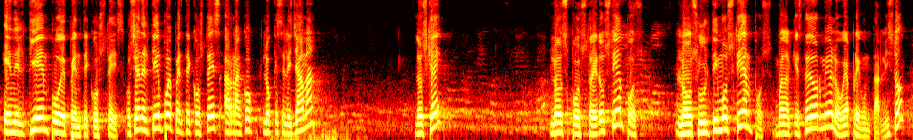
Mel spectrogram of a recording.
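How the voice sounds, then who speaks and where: A man's voice: a little high, very animated, normal speed, a little mellow. A male pastor preaching an interactive sermon, asking his congregation questions and having them call out and repeat the answers. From Colombia. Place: church hall.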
